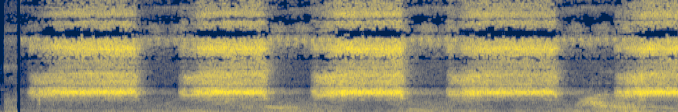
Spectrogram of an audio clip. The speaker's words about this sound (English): Next, the barn owl.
